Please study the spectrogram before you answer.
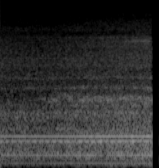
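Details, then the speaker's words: Chlorine pool pump after air purged from system: smooth even hum, constant low tone, no gurgling or surging; running normally with no air. "Once it has, the pump will be in full running mode once again with no air in"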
